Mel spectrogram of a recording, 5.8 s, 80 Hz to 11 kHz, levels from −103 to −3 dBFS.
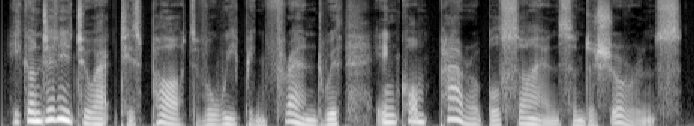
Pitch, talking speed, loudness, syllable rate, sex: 160 Hz, 155 wpm, -20 LUFS, 4.8 syllables/s, female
